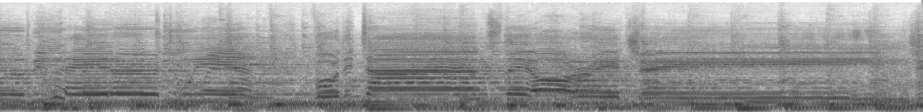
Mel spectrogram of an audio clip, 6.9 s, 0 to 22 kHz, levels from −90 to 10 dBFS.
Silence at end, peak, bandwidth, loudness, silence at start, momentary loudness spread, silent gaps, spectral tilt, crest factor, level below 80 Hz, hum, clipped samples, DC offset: 0 s; -4 dBFS; over 20 kHz; -17 LUFS; 0 s; 5 LU; none; -4.5 dB/octave; 14 dB; -40 dBFS; none; under 0.1%; under 0.1%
